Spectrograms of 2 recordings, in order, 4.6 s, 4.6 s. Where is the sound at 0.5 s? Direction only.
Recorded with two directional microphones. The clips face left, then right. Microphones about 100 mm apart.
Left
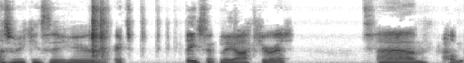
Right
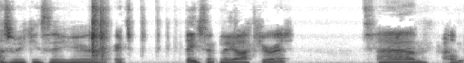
35° left (ahead or behind).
